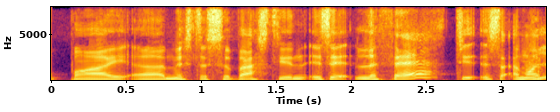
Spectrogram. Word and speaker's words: Lefebvre: Is it Lefebvre? Am I pronouncing your surname right there? Lefebvre, yeah, I guess.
